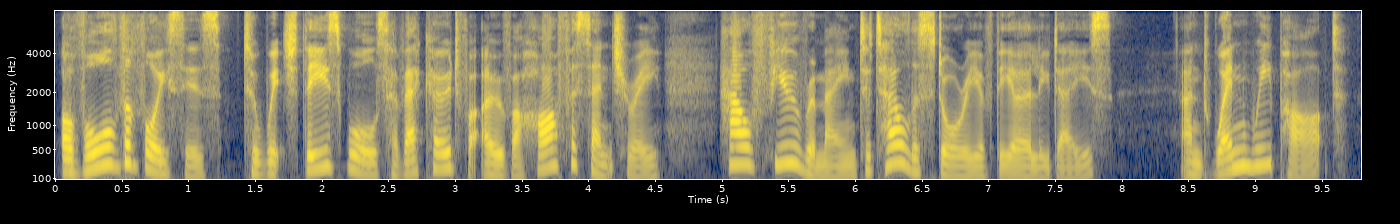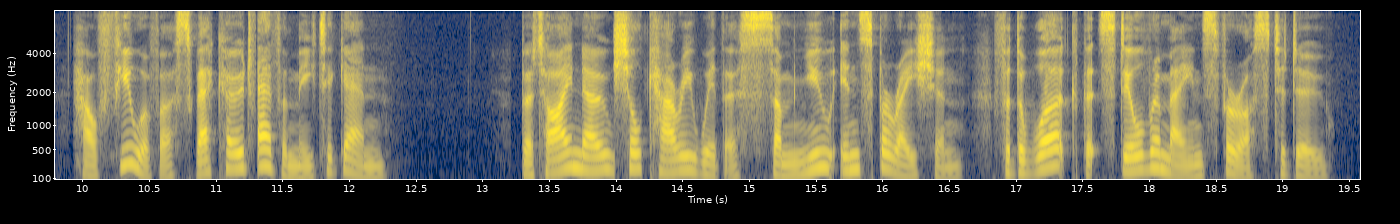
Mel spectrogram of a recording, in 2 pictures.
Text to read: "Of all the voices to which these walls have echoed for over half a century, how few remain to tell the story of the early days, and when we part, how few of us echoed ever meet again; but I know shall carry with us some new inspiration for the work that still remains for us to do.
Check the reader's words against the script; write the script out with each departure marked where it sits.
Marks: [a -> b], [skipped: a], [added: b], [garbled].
"Of all the voices to which these walls have echoed for over half a century, how few remain to tell the story of the early days, and when we part, how few of us echoed ever meet again; but I know shall carry with us some new inspiration for the work that still remains for us to do.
